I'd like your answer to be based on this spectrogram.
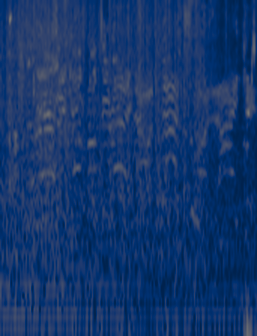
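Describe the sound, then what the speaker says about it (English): Scattered gunfire rattles through a battle in a strategy video game, with a short low thump of a mortar shell striking near the end; a commentator talks over it throughout. "Oh, and a mortar hit."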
